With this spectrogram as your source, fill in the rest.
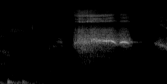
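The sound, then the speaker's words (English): A breathy, airy toot on a candy whistle pop played as background music, one sustained blow lasting under a second, fairly loud, then a brief softer puff trailing after. “Would you like me to play background music on my Whistle Pop for you?”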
